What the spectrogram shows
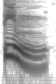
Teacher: N itu kan nun. Nun itu kan ghunah. Sehingga harus dialirkan.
